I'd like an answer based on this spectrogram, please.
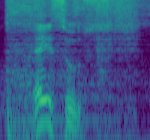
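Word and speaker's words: Asus: s assist Gaius this is aces the correct pronunciation is a soos you'll be you wait the who've of Hawaii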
